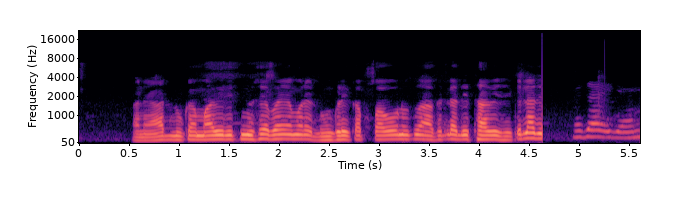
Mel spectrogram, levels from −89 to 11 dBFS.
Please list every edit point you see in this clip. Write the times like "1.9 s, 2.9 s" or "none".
4.6 s

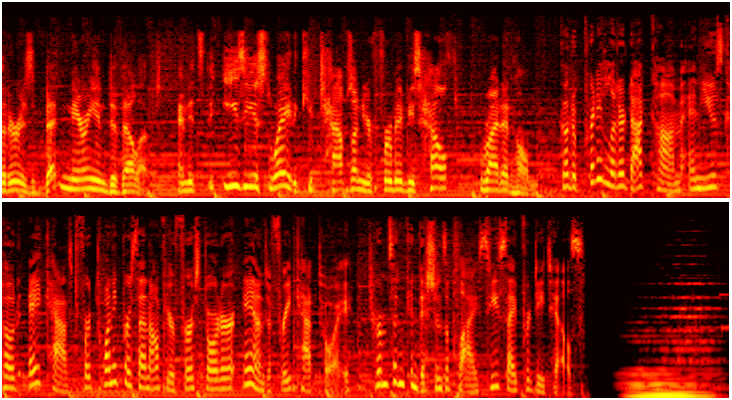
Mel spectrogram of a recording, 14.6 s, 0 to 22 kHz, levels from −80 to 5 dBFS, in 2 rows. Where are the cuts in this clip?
13.2 s

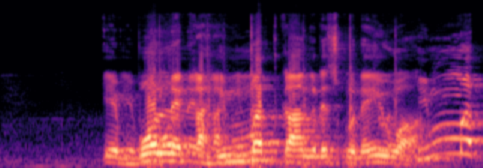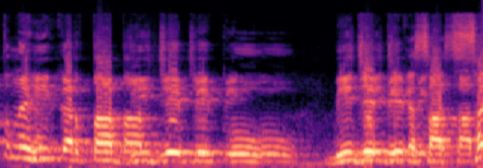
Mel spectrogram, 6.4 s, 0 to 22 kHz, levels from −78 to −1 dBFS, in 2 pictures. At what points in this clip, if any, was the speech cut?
2.9 s

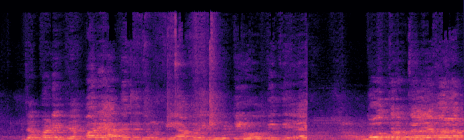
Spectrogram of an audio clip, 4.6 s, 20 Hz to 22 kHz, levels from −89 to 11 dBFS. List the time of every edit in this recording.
3.1 s

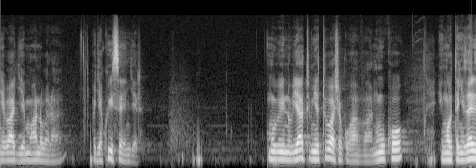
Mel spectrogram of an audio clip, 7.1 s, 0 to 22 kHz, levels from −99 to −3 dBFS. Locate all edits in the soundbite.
4.0 s

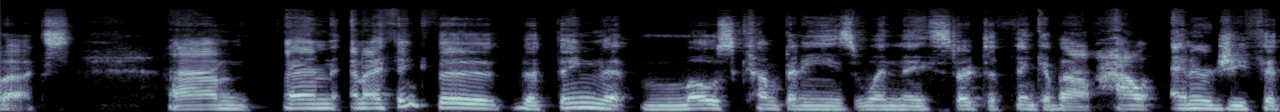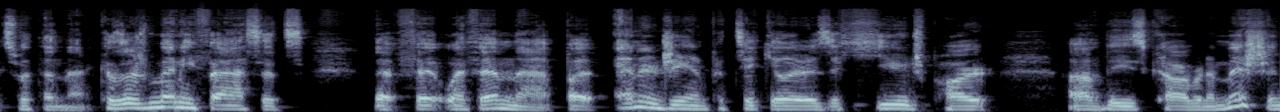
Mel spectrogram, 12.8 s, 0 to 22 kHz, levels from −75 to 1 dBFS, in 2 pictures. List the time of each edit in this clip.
none

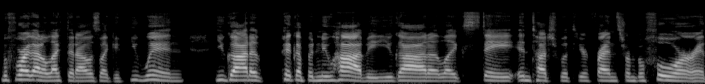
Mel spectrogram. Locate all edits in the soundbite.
none

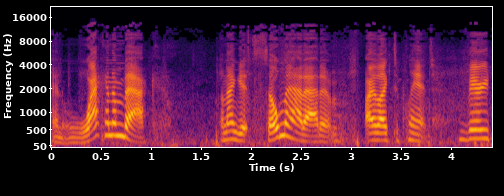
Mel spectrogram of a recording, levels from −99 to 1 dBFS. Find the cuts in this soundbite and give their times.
3.1 s

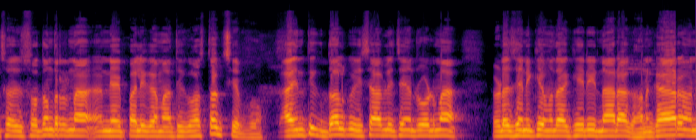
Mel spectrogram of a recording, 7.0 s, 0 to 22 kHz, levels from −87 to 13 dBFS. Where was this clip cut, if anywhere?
2.7 s

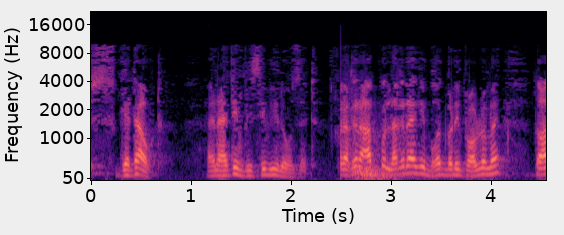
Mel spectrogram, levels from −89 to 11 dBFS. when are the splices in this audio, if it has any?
2.4 s

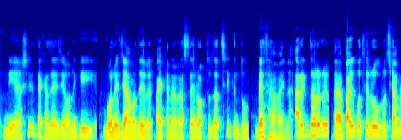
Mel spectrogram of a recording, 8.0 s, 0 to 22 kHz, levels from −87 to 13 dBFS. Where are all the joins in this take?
2.0 s, 3.1 s, 5.0 s, 5.8 s, 6.6 s

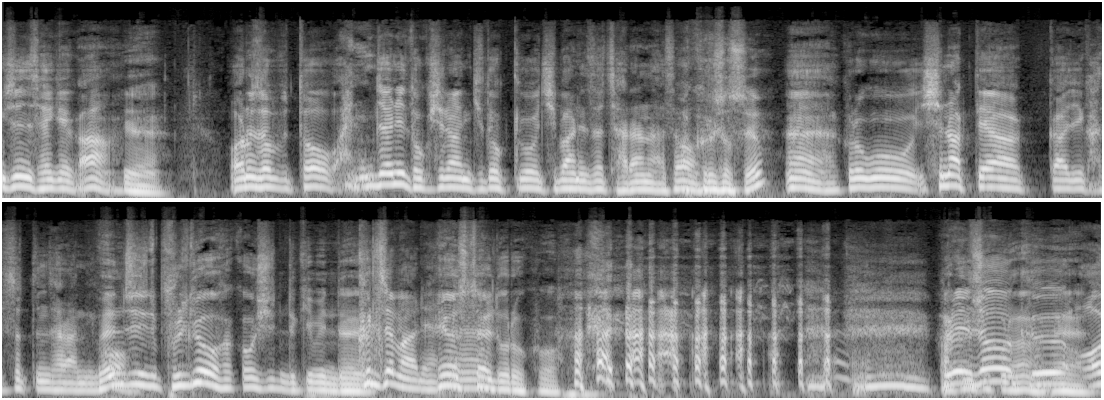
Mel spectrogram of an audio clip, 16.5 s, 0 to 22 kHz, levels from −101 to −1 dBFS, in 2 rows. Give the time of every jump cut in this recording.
5.8 s

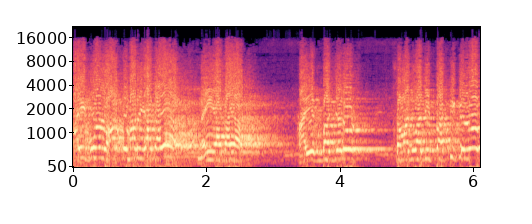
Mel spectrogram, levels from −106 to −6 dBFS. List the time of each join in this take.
3.0 s

